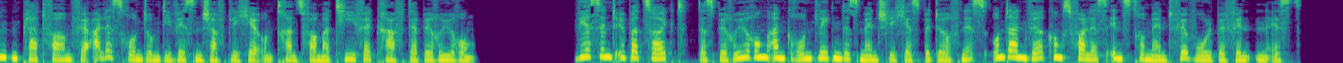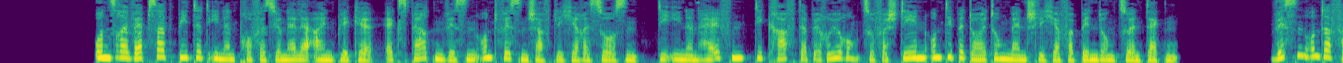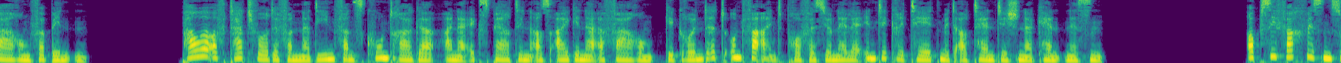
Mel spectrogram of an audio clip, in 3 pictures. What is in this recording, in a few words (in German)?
text to voice, guten morgen; power of touch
